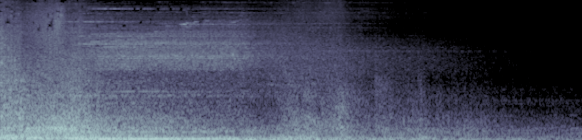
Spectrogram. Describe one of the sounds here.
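A triumphant victory fanfare plays and fades.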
